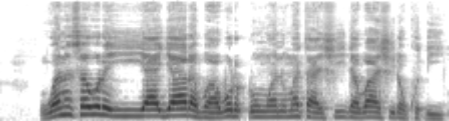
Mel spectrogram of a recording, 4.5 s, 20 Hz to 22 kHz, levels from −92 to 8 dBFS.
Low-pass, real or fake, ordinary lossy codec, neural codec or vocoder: none; real; none; none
